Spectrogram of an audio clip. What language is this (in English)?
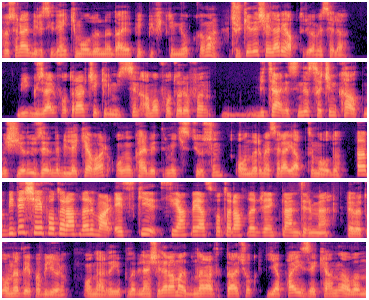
Turkish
